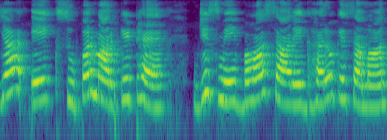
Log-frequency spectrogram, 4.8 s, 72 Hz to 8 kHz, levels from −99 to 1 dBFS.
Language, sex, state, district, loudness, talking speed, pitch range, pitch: Hindi, female, Chhattisgarh, Bilaspur, -15 LUFS, 135 wpm, 245-305 Hz, 265 Hz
